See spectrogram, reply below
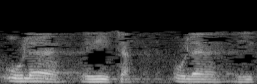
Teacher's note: يبقى الهمزة مش هيقولها همزة، ولكن حيسهل هذه الهمزة إذا وقف عليها · Term: تسهيل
